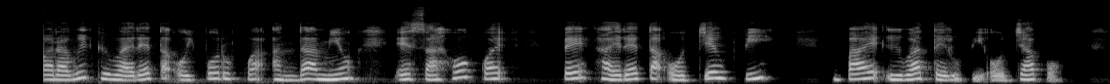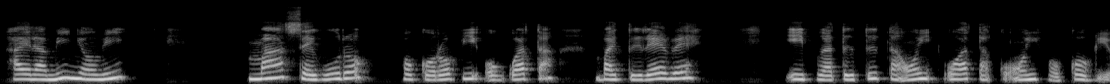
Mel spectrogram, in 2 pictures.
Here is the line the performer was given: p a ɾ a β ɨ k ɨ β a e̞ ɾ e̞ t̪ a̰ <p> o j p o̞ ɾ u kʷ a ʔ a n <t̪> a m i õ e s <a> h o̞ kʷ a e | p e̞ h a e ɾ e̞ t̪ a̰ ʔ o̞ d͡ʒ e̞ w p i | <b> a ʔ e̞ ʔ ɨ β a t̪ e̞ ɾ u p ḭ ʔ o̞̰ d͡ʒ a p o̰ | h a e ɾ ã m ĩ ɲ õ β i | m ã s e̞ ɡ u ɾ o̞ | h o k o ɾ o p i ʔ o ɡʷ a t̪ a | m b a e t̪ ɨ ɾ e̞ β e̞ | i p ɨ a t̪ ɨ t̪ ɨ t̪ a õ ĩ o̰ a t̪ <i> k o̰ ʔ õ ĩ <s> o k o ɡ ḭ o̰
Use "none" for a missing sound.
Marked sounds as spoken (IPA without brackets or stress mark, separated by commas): ʔ, d̪, a, b, a, h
